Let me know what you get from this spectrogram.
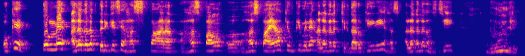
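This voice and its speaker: An animated man with an Indian accent runs a children's acting class over a video call, acting out laughs as he teaches. His voice sits fairly high for a man and stays lively. The sound has the closeness of a home video-call mic. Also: normal speed. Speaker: acting teacher at an online kids' camp. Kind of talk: online class, mixing Hindi and English.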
